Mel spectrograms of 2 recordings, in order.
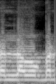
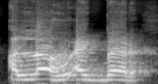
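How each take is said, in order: First: It is said fast and hurried. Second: It is said slowly and lovingly.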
